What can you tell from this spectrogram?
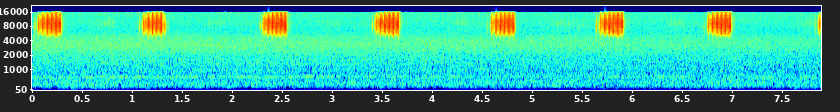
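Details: Common straw grasshopper, Illmitz, Austria, July 2020, via ultrasound detector: a steady series of short scratchy high-frequency bursts, one roughly every second, eight in a row, otherwise near silence.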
